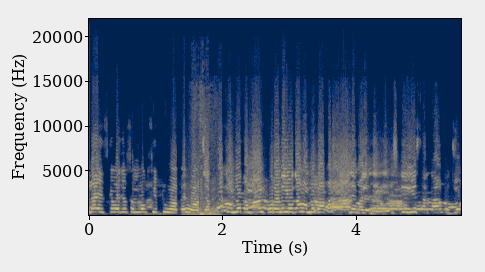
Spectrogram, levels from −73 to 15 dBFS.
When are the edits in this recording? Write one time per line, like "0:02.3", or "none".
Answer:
0:01.6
